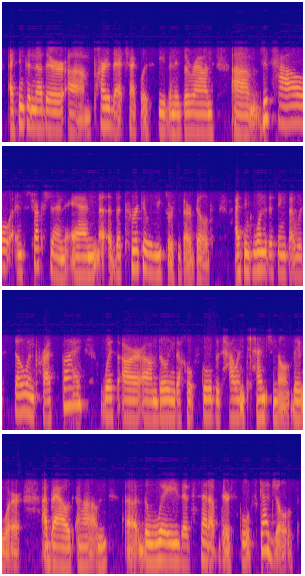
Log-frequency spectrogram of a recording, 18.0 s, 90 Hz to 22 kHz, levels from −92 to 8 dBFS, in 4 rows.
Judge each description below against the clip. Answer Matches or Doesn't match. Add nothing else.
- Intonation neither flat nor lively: Matches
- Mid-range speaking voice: Matches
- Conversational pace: Matches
